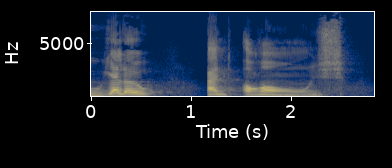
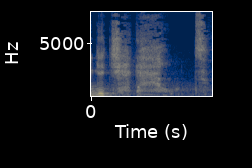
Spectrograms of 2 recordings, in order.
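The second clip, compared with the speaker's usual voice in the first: whispered aside, slower; conspiratorial whisper; 14 dB quieter, slower than usual. Acted. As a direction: lean in and whisper the tip. Sales aside to viewers.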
